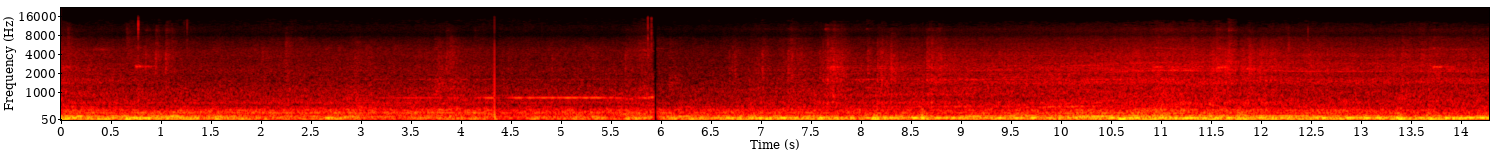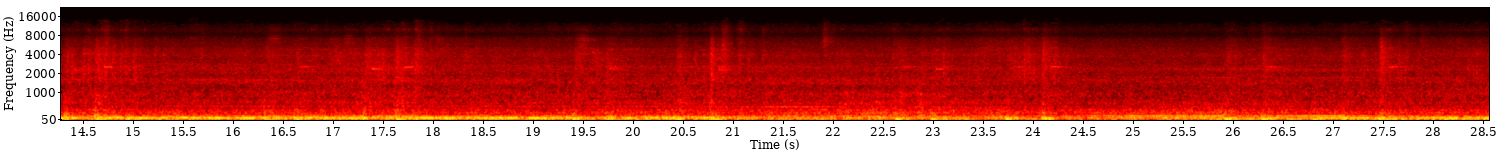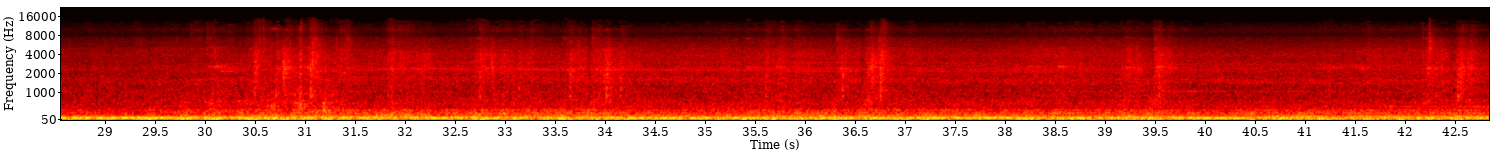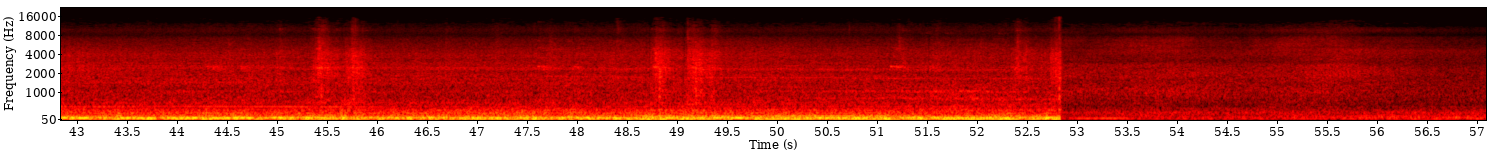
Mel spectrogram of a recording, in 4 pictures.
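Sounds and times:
tram rumbling along track: 0.0 - 57.0
wheels clicking over rails: 10.6 - 18.4, 29.6 - 37.4.

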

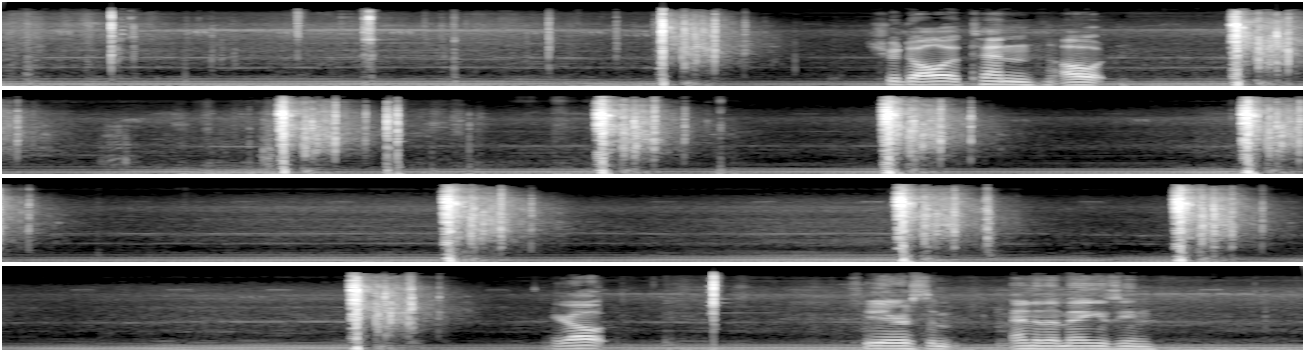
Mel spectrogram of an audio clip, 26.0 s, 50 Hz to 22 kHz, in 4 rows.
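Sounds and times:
rifle shots with echo: 3.2 - 3.9, 6.1 - 6.8, 7.8 - 8.6, 9.4 - 10.1, 10.9 - 11.6, 12.7 - 13.3, 15.2 - 15.9, 17.5 - 18.2, 18.8 - 19.5, 21.2 - 21.8.

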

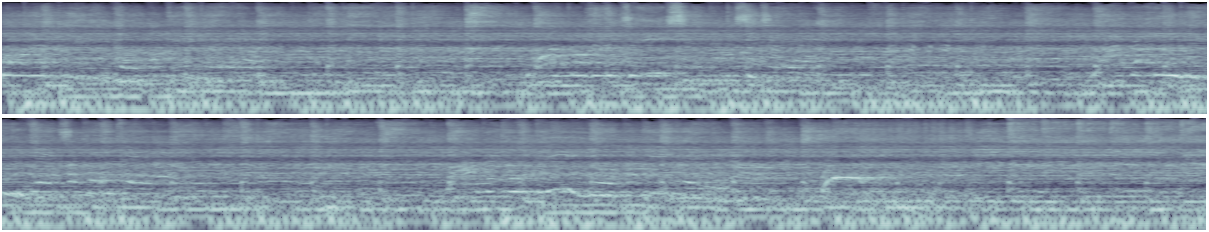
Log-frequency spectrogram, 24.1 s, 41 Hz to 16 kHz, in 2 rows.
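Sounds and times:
man singing loudly: 0.0 - 2.8, 5.2 - 8.2, 10.9 - 14.1, 16.5 - 21.2
bass: 0.0 - 24.0
distorted electric guitars: 0.0 - 24.0
drums: 0.0 - 24.0.

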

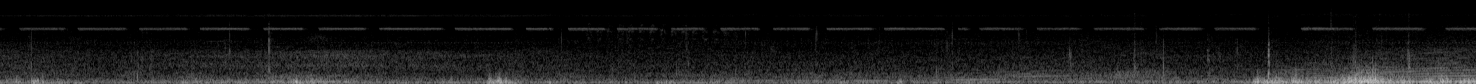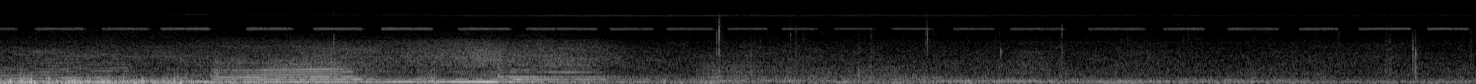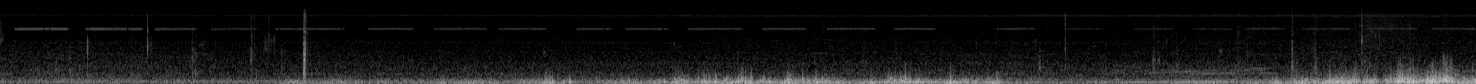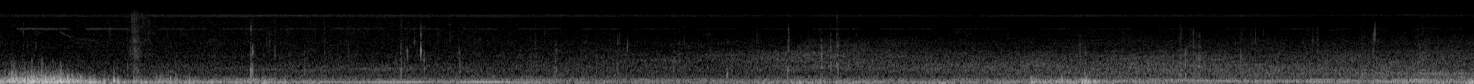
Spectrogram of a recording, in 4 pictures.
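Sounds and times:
wind on microphone: 0.0 - 24.5, 32.3 - 40.0, 41.2 - 47.3, 54.4 - 55.7
insect chirping: 0.0 - 52.4, 53.2 - 55.7.

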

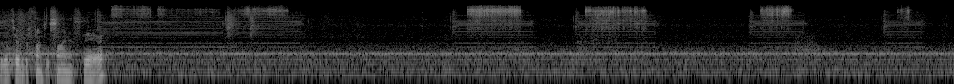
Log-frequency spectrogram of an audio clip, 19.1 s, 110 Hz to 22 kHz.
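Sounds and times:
steady hum: 0.0 - 19.0
buzzing activation tone: 2.0 - 6.2, 9.0 - 10.7, 11.4 - 13.2, 14.9 - 16.7, 17.6 - 18.6.

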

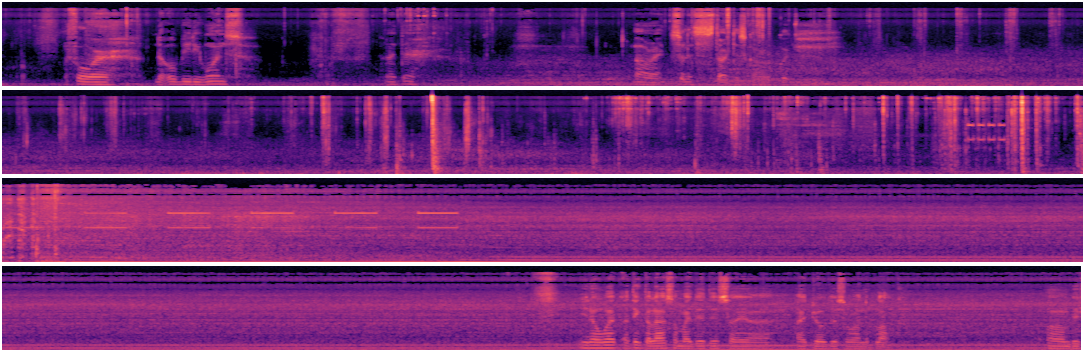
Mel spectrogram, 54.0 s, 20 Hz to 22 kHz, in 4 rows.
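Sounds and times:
car engine idling: 0.0 - 26.0, 26.6 - 54.0
keys rattling: 20.2 - 26.8.

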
